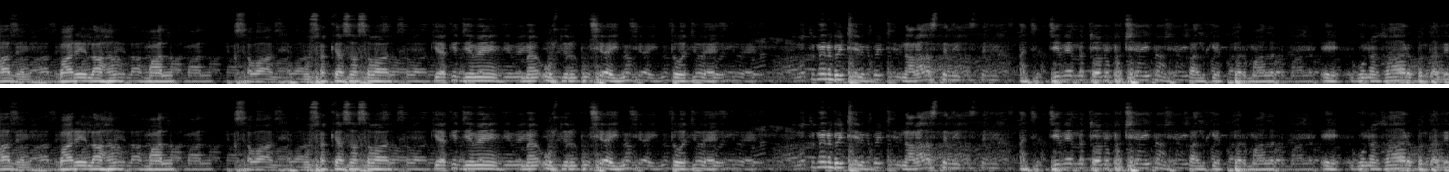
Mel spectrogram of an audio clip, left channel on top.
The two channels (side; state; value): both; identical; correlation 1.00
